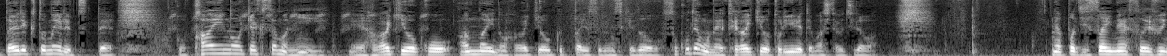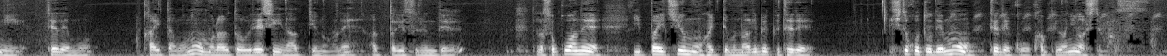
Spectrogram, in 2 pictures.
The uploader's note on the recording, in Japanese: LIVE〜軽トラの中から10分だけ〜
